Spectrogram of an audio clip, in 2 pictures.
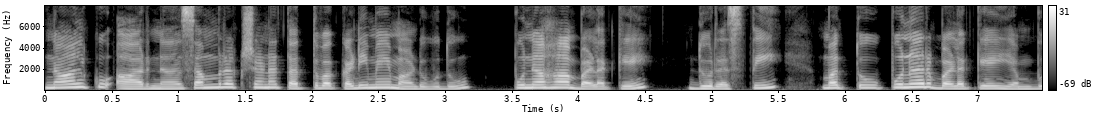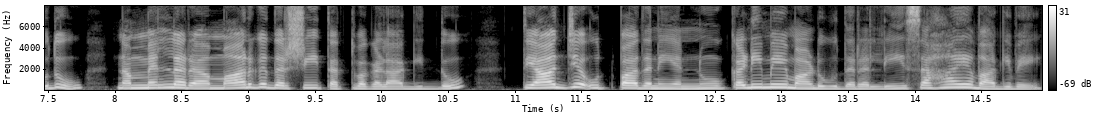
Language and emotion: Kannada, neutral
